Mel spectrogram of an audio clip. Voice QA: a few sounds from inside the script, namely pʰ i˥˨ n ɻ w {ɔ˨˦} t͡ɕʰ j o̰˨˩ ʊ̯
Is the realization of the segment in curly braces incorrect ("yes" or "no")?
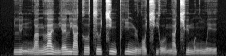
no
